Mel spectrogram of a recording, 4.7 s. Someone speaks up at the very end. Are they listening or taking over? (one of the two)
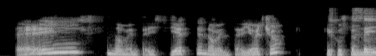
taking over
